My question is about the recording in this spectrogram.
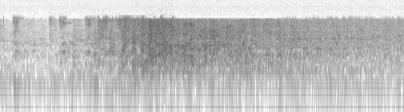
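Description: Melco multi-needle embroidery machine running faintly as it stitches out a patch, coming up about a second in and running on steadily.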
